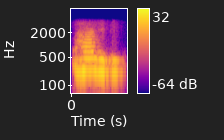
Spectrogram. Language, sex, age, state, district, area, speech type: Hindi, female, 45-60, Madhya Pradesh, Balaghat, rural, conversation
